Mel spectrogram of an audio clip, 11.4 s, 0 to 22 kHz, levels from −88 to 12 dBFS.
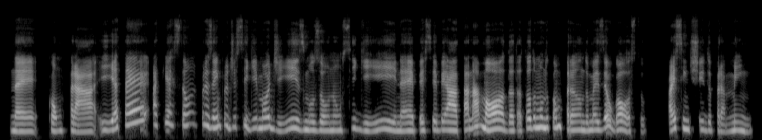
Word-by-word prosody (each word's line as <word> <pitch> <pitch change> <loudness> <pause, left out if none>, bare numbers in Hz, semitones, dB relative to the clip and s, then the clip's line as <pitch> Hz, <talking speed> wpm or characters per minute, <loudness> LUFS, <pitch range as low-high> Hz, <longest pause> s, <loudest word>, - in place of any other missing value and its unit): né, 180 -1 +2 0.2
comprar 180 -2 +1
e 205 +2 -2
até 345 - +3
a 330 - -2
questão, 335 -1 -6
por 340 - -8
exemplo, 290 0 -1
de 275 +2 -9
seguir 265 -3 -7
modismos 220 -4 -2
ou 195 -1 -2
não 195 0 -4
seguir, 205 0 -5
né, 190 0 0
perceber: 200 +2 -5
"Ah, 200 -1 +7
tá 210 +2 0
na 235 - +3
moda, 220 -4 +6
tá - - -8
todo 250 +2 +1
mundo 265 -1 +4
comprando, 210 -8 -2
mas 210 0 -3
eu 270 - +3
gosto, 180 -5 -2 0.3
faz 240 - +3
sentido 220 -4 -5
para 190 -2 -6
mim, 185 -2 -5
210 Hz, 165 wpm, -26 LUFS, 195-255 Hz, 0.3 s, Ah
